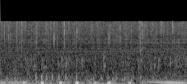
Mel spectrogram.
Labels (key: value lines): label: biophony
recorder: SoundTrap 500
